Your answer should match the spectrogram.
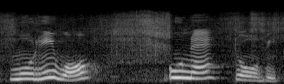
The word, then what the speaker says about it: Muriwo Unedovi: And we are busy making a Muriwo Unedovi. Yes. Am I saying it correctly? Yes, you are. I'm just very slow at pronouncing it.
